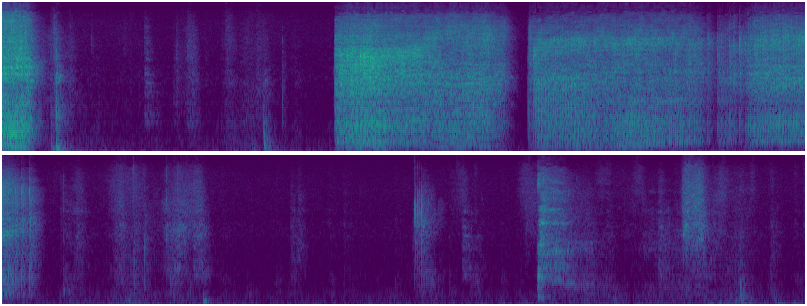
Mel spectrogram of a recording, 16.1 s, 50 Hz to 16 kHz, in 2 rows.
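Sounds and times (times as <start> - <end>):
long loud farts: 0.0 - 0.5, 3.4 - 8.5, 12.2 - 12.4.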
